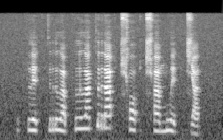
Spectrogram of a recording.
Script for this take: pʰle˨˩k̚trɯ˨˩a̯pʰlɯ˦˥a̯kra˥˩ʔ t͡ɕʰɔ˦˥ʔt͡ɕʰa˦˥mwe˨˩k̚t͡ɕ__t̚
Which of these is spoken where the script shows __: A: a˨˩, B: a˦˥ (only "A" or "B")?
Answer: A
